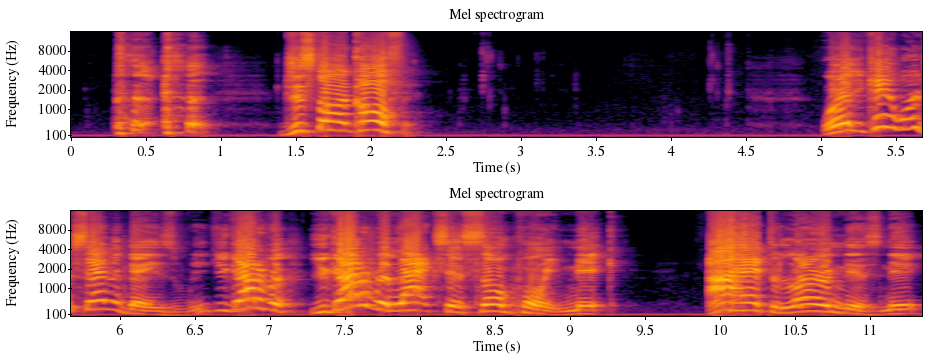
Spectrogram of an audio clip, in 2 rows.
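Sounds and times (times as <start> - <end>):
faint steady hum: 0.0 - 11.3
person faking a coughing fit: 0.3 - 1.1
speech: 1.4 - 2.4, 5.0 - 11.3.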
